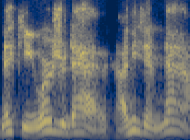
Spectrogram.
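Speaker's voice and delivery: mock urgent, high, slightly panicked voice. Retelling your sister's phone call asking for you, imitating slight panic. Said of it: "it was a little bit of a panic there".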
